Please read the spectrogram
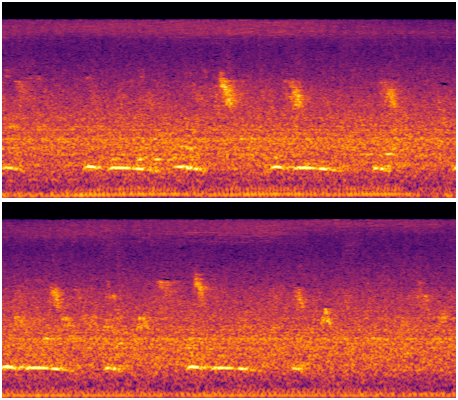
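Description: Faint outdoor birdsong: a bird's low hooting call, a longer falling note and a short one, repeated about every two seconds, with small birds chirping briefly at a higher pitch.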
